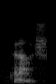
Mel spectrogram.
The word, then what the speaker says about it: panache: something more panache, Okay. which is how it's pronounced according to YouTube. Panache, like ganache.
